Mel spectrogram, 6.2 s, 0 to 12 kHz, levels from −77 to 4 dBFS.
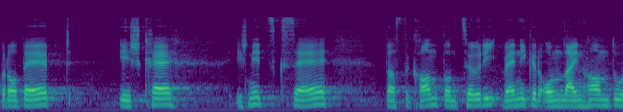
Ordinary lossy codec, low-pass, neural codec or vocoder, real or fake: none; 7.2 kHz; none; real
